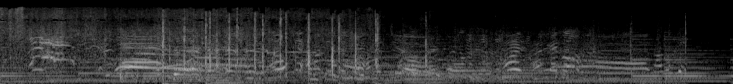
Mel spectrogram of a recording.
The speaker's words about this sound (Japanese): はい、水消火器の訓練の様子、子どもたちもね、真剣に取り組んでいる様子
